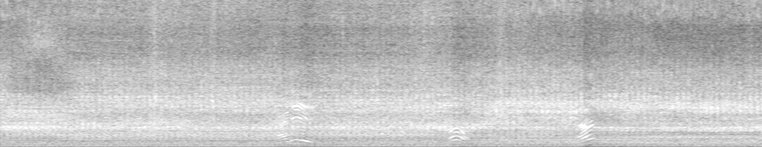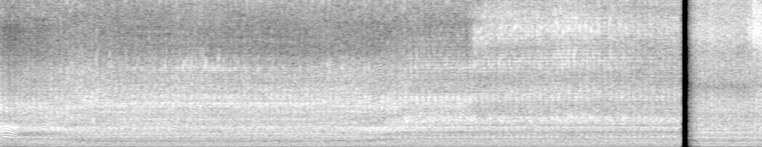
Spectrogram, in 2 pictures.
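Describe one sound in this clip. A tractor engine runs steadily nearby.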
